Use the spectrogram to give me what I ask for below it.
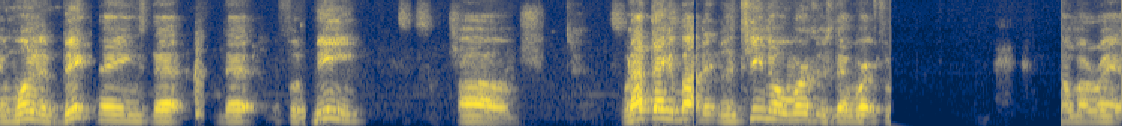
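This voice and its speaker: A man with an American accent and a fairly high pitch speaks at a moderate pace in a somewhat breathy, dark, mellow tone, with ordinary pitch variation and long, frequent pauses. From US South. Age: 60s. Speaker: rancher. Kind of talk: call-in discussion. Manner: halting.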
